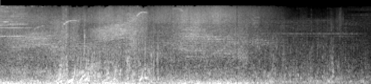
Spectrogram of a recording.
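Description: A game character wades through shallow water with splashing.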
